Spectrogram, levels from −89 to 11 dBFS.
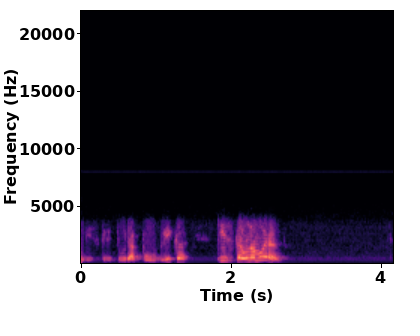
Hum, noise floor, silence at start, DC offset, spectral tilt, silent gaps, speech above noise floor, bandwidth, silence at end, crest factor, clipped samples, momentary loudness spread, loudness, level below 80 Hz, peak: none; -66 dBFS; 0 s; under 0.1%; -5 dB/octave; none; 46 dB; 4.1 kHz; 1.55 s; 18 dB; under 0.1%; 19 LU; -21 LUFS; -86 dBFS; -6 dBFS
